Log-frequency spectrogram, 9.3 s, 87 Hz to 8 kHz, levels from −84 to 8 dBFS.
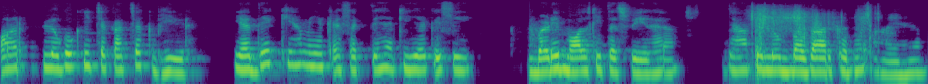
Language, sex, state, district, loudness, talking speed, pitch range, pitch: Hindi, female, Uttar Pradesh, Gorakhpur, -16 LUFS, 180 wpm, 175-205 Hz, 190 Hz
